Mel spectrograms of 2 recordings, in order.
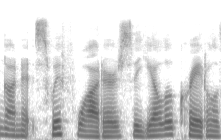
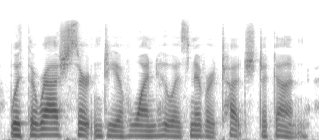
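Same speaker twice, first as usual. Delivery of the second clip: plain reading voice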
